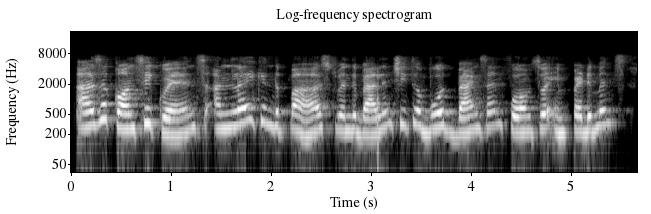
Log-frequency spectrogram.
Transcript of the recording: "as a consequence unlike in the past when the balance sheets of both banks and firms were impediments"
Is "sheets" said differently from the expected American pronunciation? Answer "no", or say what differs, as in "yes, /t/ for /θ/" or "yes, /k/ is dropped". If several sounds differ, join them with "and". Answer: yes, /s/ is dropped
